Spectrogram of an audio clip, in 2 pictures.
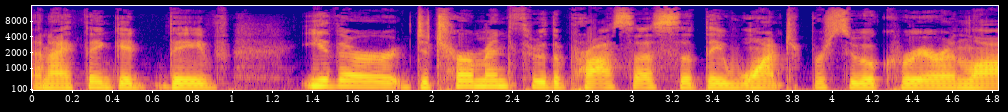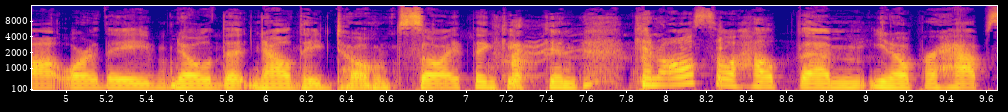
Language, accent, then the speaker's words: English; Chicago, Illinois, United States; And so we really hope to see a lot of participation from the Chicago area, since this is my hometown, but it is a nationwide contest.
